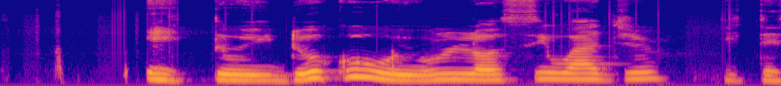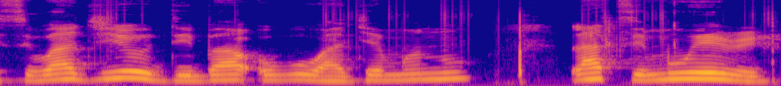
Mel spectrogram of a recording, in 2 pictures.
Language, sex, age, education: Yoruba, female, 15-29, tertiary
